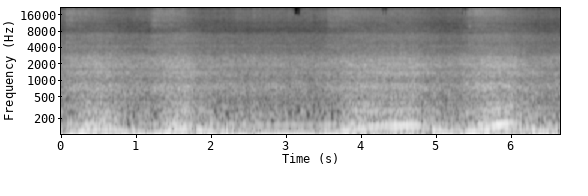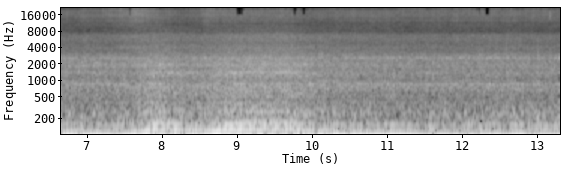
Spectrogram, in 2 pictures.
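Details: 1949 Chevy 3100 truck with newly installed V8 motor, first run in garage: smooth steady low idle rumble, clean rev blips rising and settling evenly; runs healthy, sounds good.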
